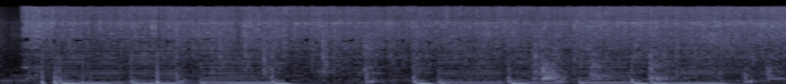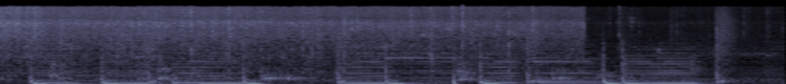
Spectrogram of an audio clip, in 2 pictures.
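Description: Sliced onions and green chillies hitting hot mustard oil in a wok: a sizzle that starts abruptly and keeps frying as they are stirred with a wooden spatula. The sizzle dies down about a second before the end.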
